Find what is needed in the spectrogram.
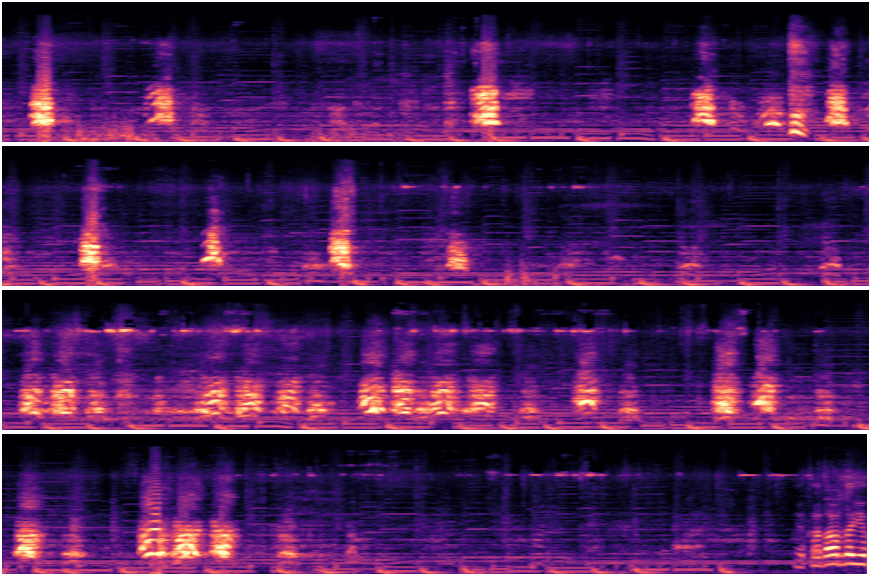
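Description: Large Turkish shepherd dogs barking: single sharp barks a second or two apart at first, then longer, denser bouts of barking about halfway through as the dogs wrestle each other, over background music with a steady low beat.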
